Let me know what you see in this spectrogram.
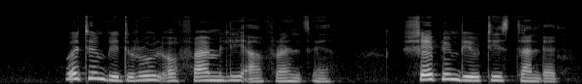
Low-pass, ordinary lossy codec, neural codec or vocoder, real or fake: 9.9 kHz; none; none; real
